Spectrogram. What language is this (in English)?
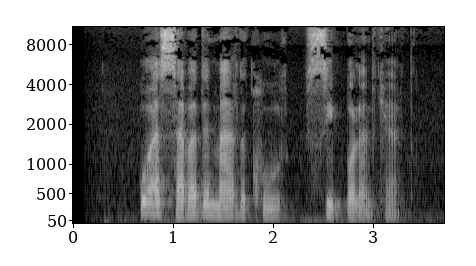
Persian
